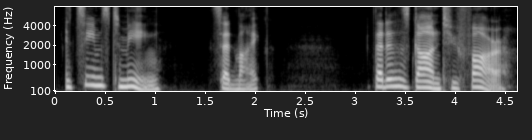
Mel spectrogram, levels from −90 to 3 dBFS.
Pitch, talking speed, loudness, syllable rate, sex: 210 Hz, 155 wpm, -18 LUFS, 4.4 syllables/s, female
